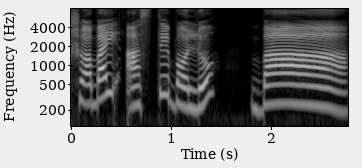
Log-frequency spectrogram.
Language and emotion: Bengali, neutral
